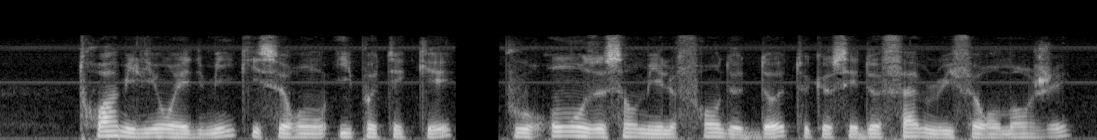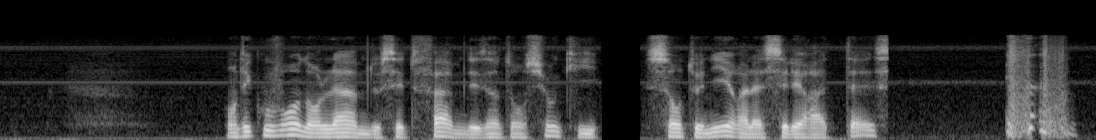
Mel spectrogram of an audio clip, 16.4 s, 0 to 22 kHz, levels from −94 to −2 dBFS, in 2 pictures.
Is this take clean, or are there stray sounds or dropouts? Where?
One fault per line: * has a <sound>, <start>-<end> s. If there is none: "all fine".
* has a laugh, 15.8-16.3 s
